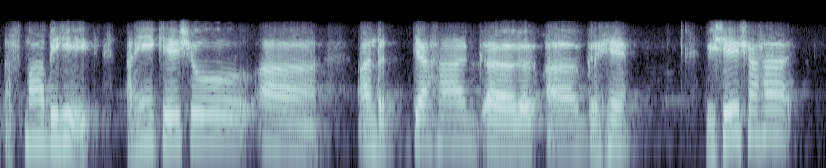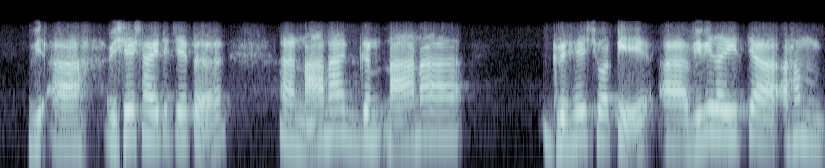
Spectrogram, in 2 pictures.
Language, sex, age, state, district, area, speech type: Sanskrit, male, 18-30, Karnataka, Bagalkot, urban, conversation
